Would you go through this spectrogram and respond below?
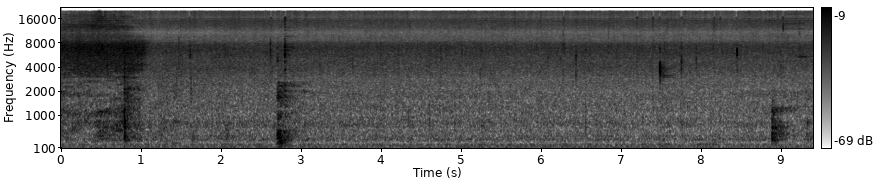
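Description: Food frying in a generous amount of oil while browning for a gravy, a steady soft sizzle throughout with a louder crackling burst at the start and a few brief stirring clatters.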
